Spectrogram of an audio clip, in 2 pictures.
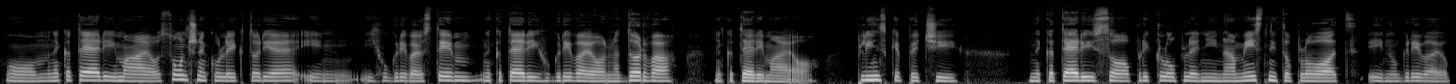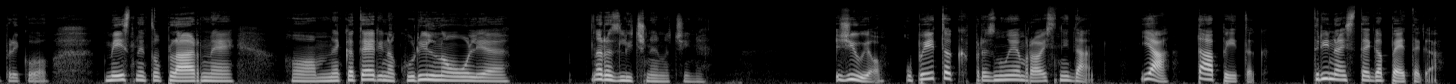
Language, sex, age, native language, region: Slovenian, female, 30-49, Slovenian, Central Slovenia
